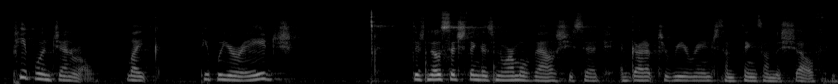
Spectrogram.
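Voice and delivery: reading her novel aloud to an audience; story narration. A narrator's reading. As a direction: tell it like a teenage diary.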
